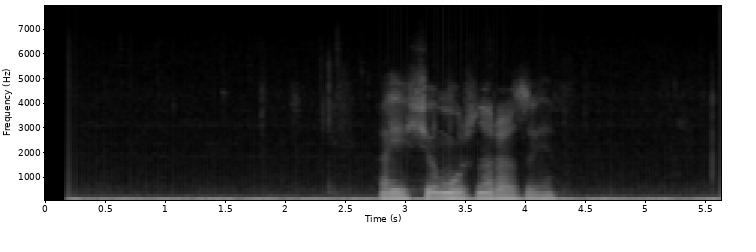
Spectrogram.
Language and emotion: Russian, neutral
